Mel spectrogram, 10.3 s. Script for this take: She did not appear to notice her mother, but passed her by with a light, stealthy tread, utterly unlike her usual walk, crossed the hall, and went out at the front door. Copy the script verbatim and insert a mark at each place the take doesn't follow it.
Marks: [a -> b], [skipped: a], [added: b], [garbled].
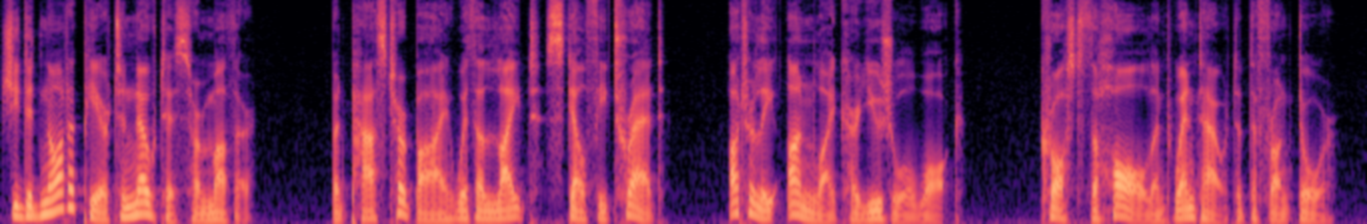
She did not appear to notice her mother, but passed her by with a light, stealthy tread, utterly unlike her usual walk, crossed the hall, and went out at the front door.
